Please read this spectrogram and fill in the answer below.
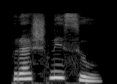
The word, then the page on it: ಪ್ರಶ್ನಿಸು: praśnisu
